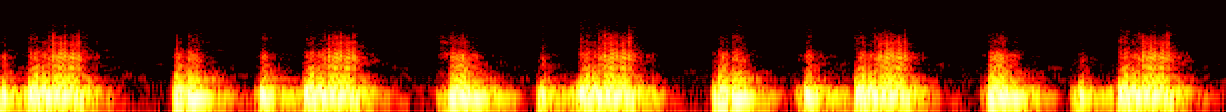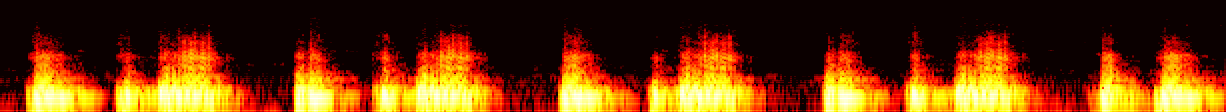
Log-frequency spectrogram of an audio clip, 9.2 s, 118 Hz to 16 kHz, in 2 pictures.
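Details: Regular heart sounds near 60 a minute with a harsh, vibrating diastolic murmur of pulmonary regurgitation from pulmonary hypertension; Graham Steell murmur.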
